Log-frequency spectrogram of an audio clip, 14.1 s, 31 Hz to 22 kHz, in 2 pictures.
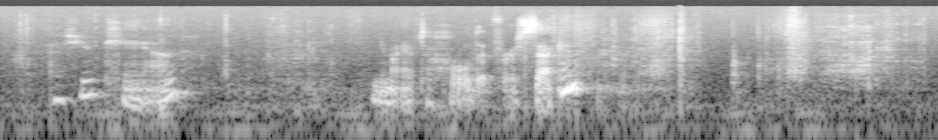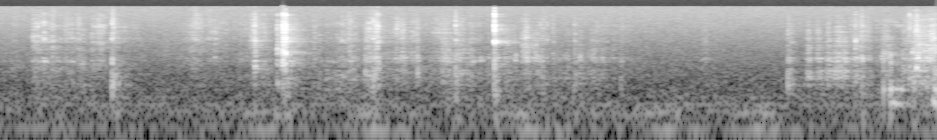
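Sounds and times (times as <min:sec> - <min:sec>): rustling of card stock: 0:04.2 - 0:11.8, 0:12.9 - 0:14.0.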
